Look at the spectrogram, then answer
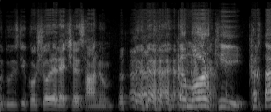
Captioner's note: haha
